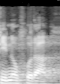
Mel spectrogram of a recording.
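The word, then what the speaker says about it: Ctenophora: सी यहाँ पर साइलेंट है, इसको प्रोनाउंस करते हैं टिनोफोरा।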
